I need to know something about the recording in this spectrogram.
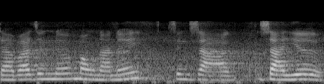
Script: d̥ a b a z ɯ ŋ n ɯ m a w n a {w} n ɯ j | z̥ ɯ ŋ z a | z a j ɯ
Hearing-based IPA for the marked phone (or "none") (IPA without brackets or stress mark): none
